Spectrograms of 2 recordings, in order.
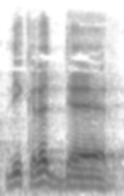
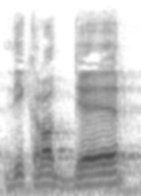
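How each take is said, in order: First: The r sound is light and thin. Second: The r sound is heavy and full. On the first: "أي قرأها بالترقيق" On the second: "هل هي بالتفخيم فنقرأها"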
